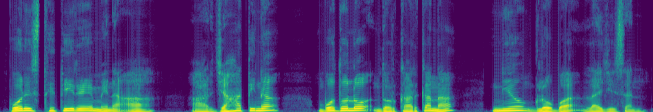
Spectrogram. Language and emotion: Santali, neutral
